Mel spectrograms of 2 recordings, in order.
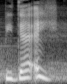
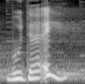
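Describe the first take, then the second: First: The first syllable has the vowel 'a' (bada'i). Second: The first syllable has the vowel 'u' (buda'i). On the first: The speaker calls it wrong. "لا تقل" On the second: The speaker calls it right. "بضم الباء"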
